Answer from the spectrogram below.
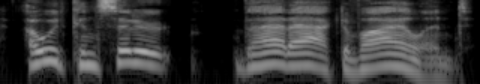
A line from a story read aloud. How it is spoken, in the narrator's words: I stammered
